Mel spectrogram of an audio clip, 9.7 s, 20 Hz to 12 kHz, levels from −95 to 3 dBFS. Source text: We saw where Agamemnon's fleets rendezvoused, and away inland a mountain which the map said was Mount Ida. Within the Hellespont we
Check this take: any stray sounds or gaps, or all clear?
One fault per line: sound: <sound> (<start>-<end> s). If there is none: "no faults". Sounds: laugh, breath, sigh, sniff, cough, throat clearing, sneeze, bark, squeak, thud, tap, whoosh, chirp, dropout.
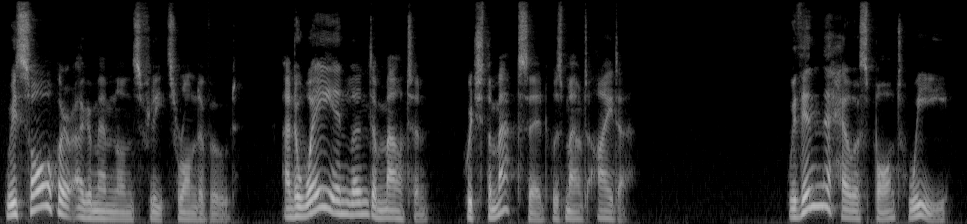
no faults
